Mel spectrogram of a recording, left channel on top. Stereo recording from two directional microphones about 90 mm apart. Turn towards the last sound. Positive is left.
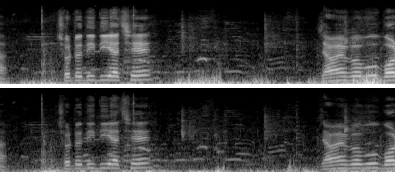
turn(degrees=0)  # may be behind; listen again after turning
